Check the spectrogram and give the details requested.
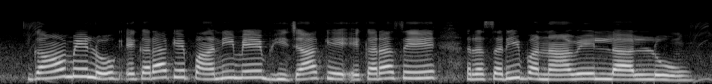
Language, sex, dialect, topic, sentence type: Bhojpuri, female, Southern / Standard, agriculture, statement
